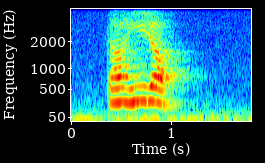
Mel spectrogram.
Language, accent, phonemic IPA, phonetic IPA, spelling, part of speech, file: Armenian, Eastern Armenian, /dɑhiˈɾɑ/, [dɑhiɾɑ́], դահիրա, noun, Hy-դահիրա.ogg
- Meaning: alternative form of դայրա (dayra)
